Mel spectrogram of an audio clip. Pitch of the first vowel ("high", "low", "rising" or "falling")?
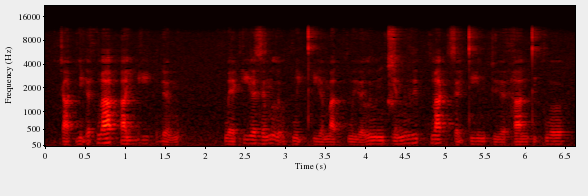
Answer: low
